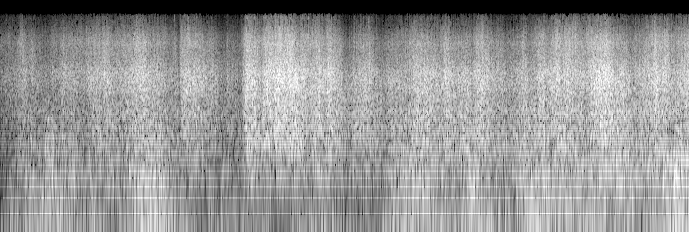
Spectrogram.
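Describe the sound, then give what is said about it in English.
A fierce storm, waited out from inside a hut in the Haast Range, roars without pause, heavy wind and rain forming a dense, loud rushing hiss that surges and eases in gusts for the whole stretch, with no voices. “during a break in the weather, but not until we had waited out a severe storm, which made us very glad to be in a warm, dry hut.”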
